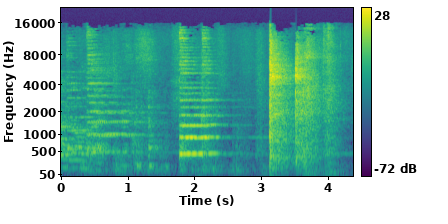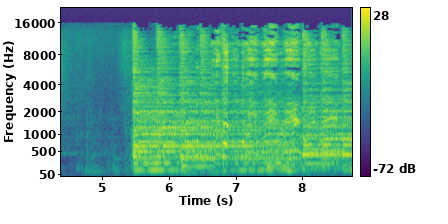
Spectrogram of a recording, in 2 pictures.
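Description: Old upright piano with its front taken off: a few scattered notes and a harsh, noisy strike about three seconds in, then loud chords hammered out from about five and a half seconds in.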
